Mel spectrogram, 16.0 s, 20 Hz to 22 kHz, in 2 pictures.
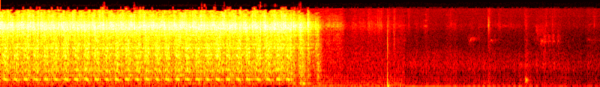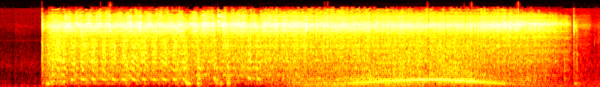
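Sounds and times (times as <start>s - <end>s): car engine cranking and revving: 8.6s - 15.8s.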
